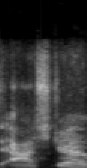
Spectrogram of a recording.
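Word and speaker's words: Astere: on my music handle or artist name is astra which is spelled a-s-t-e-r-e um and you can just look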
